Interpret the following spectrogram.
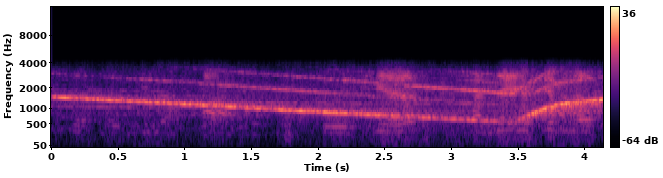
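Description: An emergency vehicle's siren wailing: its pitch falls slowly for about three seconds, then rises again near the end.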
